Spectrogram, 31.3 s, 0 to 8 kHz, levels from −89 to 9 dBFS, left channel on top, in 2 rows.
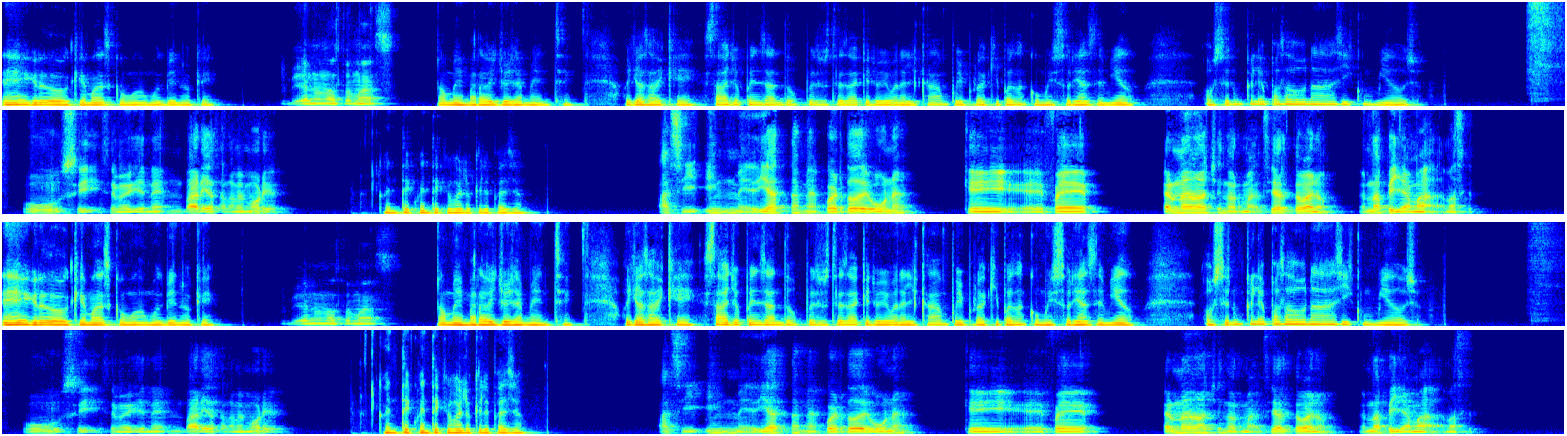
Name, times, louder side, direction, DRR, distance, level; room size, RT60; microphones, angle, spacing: voice 1, 0.0-2.2 4.4-11.7 12.0-14.2 19.4-20.9, right 3 dB, 55° right, 0.5 m, -21 dB
voice 2, 2.9-3.9 15.3-15.5 15.8-18.4 22.2-24.7 25.3-26.5 27.2-28.9 29.2-30.4, left 2 dB, 55° left, 1.0 m, -25 dB
15.5 x 11.0 x 2.8 m
head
